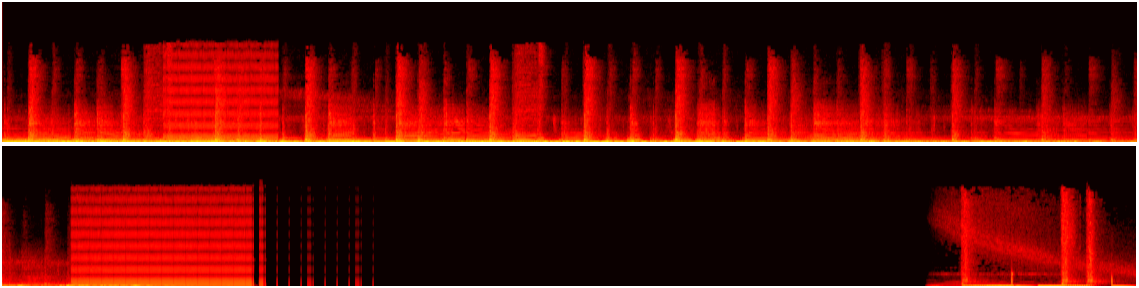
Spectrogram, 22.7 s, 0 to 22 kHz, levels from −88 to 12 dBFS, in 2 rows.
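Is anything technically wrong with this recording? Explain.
Yes. Two kinds of interference from a nearby 2G handset appear.

GSM phone buzz occurs from 1.61 to 2.76 s and again from 12.04 to 13.84 s. A phone in a call transmits radio bursts about 217 times a second. The audio circuit rectifies those pulses into the signal path. The result is a harsh, raspy 217 Hz buzz, rich in harmonics. It sits about 8 dB below the sound and bears no relation to it.

GSM signalling bursts follow directly, from 13.86 to 15.06 s. Here the call continues but the talker has gone silent, so the phone sends only sparse groups of bursts. Rectified, these become even ticks with a longer 217 Hz buzz twice a second. They are quieter than the steady buzz, roughly 15 dB down.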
